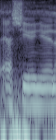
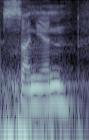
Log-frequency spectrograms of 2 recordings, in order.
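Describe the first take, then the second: First: The S is said as a separate letter. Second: The S is blended into one word. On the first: "S set union is S union" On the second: "I like to pronounce it sunyon"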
